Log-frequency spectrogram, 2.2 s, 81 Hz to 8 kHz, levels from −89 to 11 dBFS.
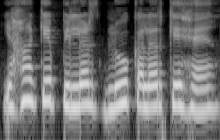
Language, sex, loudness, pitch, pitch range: Hindi, female, -11 LUFS, 245 Hz, 235-260 Hz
